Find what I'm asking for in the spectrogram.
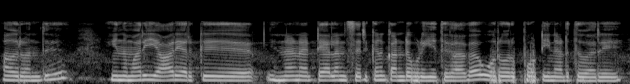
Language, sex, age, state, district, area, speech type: Tamil, male, 18-30, Tamil Nadu, Tiruvannamalai, urban, spontaneous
